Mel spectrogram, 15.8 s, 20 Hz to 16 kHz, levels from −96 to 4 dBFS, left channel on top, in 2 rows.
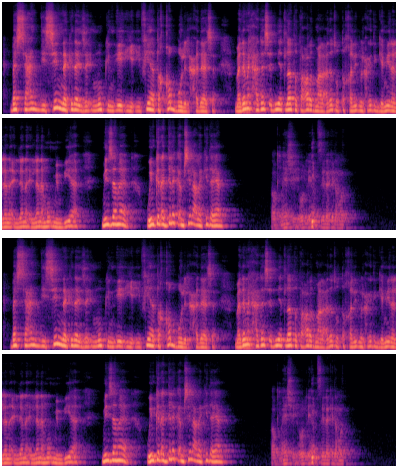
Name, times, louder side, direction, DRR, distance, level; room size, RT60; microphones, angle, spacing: voice 1, 0.0-9.4 9.9-12.3 14.0-14.1, left 1 dB, 20° left, 7 dB, 0.6 m, -22 dB
voice 2, 13.2-14.7, right 1 dB, 15° right, 4 dB, 2.7 m, -35 dB
13.5 x 11.5 x 5.3 m, 0.66 s
head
